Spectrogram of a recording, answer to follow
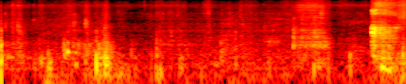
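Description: Quiet fabric rustling and soft handling as a child's cotton T-shirt is pulled on over her head, with a short, louder noisy burst near the end.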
